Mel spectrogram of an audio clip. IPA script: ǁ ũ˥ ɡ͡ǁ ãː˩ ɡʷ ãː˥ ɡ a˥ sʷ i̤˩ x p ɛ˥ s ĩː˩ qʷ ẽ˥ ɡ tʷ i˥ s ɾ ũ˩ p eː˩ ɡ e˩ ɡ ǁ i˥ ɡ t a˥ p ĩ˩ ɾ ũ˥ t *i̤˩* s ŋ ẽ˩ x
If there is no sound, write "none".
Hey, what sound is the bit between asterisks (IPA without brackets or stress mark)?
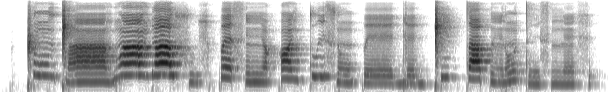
e̤˩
